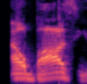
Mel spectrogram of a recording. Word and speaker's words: Albazi: a rematch immediately that last night the gym albazi that's how you say his name Posse remember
